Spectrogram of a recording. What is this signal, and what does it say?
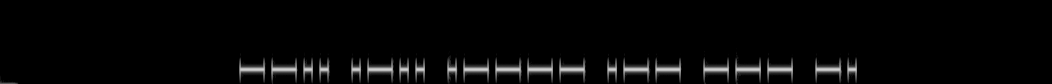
Morse code, heard as a keyed tone, about 15 wpm, 700 Hz. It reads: ZL1WON
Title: DXCC-100 Call Signs - 6 Characters - 15wpm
